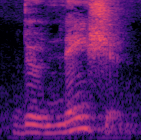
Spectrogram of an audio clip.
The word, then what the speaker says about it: donation: word is the noun form which is donation donation the stress goes on the second syllable the last one is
